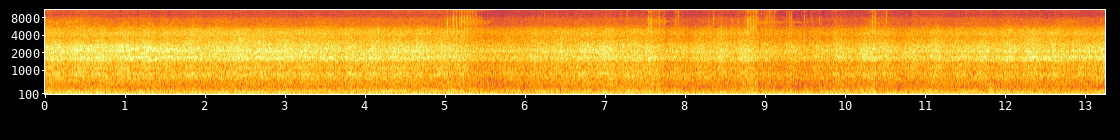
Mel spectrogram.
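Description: Bicycle tyres hum steadily on a rough road.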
